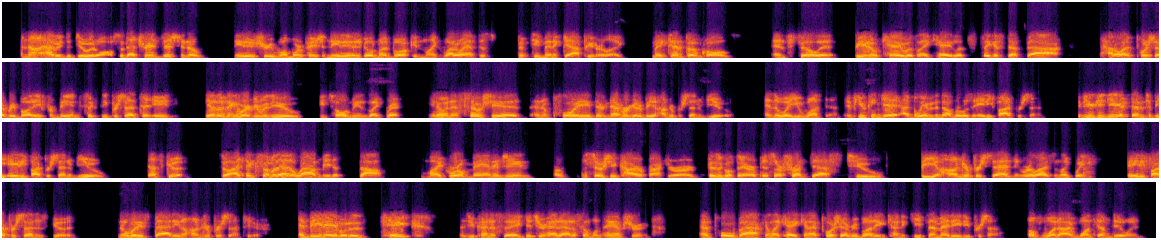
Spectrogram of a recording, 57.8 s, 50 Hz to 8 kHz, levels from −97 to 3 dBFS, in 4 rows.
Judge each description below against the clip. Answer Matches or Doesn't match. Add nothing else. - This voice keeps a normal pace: Matches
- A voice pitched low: Doesn't match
